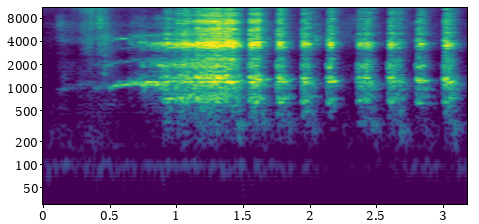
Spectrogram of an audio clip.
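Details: Hen's egg-laying song opens with a rising, swelling squawk and then settles into a string of sharp, evenly spaced clucks, about six in the final second and a half.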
